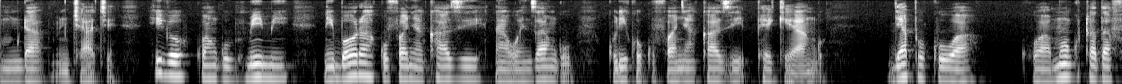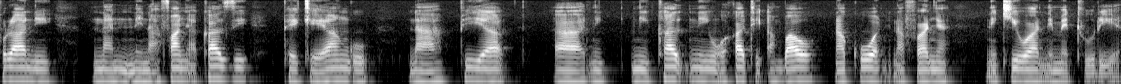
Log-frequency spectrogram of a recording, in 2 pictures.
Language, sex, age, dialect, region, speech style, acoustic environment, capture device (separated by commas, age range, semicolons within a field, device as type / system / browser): Swahili, male, 25-34, Tanzania - Dar es Salaam, Tanzania, happy, silence, mobile / macOS / Safari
